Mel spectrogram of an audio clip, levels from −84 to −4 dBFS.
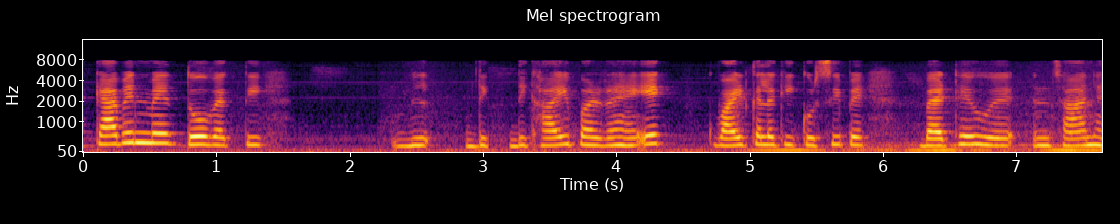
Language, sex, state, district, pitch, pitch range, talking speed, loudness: Hindi, female, Jharkhand, Garhwa, 245 Hz, 230-265 Hz, 150 wpm, -16 LUFS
